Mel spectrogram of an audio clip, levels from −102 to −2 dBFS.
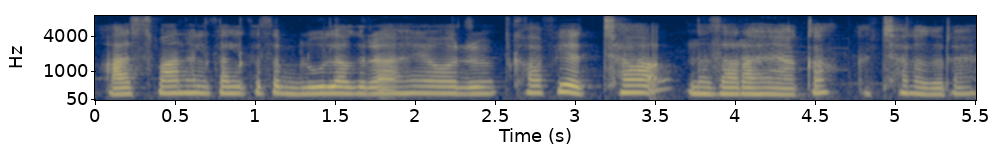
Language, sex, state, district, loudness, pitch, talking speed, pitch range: Hindi, female, Bihar, Saran, -34 LUFS, 190 Hz, 185 wpm, 180-195 Hz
